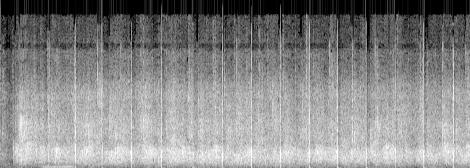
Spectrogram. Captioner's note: applause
